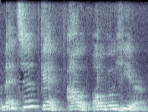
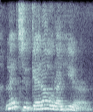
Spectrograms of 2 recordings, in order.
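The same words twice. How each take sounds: First: "Let's get out of here" with each word separate; slow, unlinked "get out of here"; word-by-word reading. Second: "Let's get out of here" run together; slurred linking through "get out of here"; linked speech. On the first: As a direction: sound out "get", "out", "of" one at a time. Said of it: "파닉스로 또박또박 읽다가". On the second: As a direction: link "get out of" into a flowing "gerara". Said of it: "이렇게 들립니다". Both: Shown as a demonstration.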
